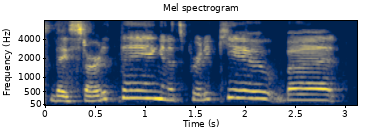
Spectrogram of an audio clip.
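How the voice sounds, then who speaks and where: A podcast co-host with a mid-range, darkish, expressive voice chats casually at a slow pace. She rambles through a recap full of fillers and giggles.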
